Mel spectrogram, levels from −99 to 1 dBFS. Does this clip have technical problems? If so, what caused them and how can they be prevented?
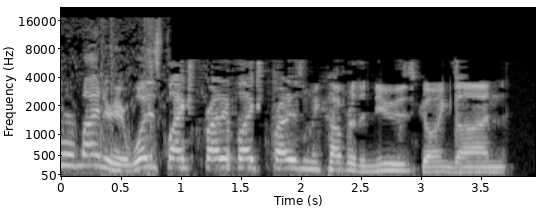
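Yes. Throughout, overdone noise removal leaves the background near-silent with twinkling specks. It strips quiet parts of the speech. Set noise reduction gently and check the result by ear.

From 0.91 s to the end, the adaptive stream switches to a lower bitrate. Nothing remains above 6 kHz, and codec smearing rises. This fits a drop from roughly 96 to 16 kbit/s AAC. Give the stream enough bandwidth, or cap how low it may switch.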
